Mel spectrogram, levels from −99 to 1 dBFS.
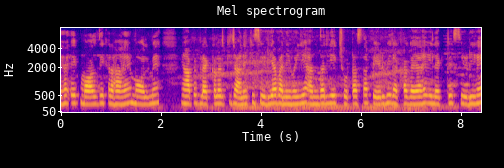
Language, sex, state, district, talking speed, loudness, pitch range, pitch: Hindi, female, Chhattisgarh, Bilaspur, 235 wpm, -18 LUFS, 220-245 Hz, 230 Hz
